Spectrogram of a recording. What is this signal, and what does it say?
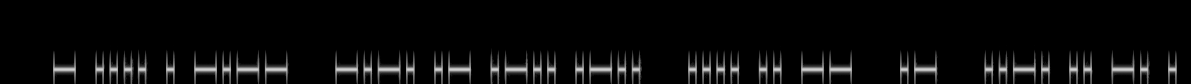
Morse code, heard as a keyed tone, about 17 wpm, 700 Hz. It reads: THEY CALL HIM A FINE
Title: Sentences from Top 500 Words 17wpm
